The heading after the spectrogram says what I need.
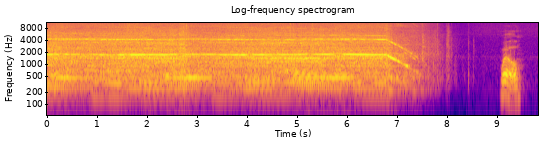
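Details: Upright vacuum (American-made, Kirby, Oreck, Hoover or Maytag) on dense carpet: loud steady motor whine at even pitch with brush humming underneath, then smooth spin-down; very noisy but did a good job. Normal running.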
